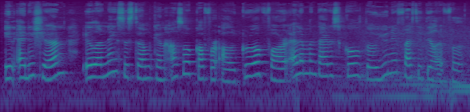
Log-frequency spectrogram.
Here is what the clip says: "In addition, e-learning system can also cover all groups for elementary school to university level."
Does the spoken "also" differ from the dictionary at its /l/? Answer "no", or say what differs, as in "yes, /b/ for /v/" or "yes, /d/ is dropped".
no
